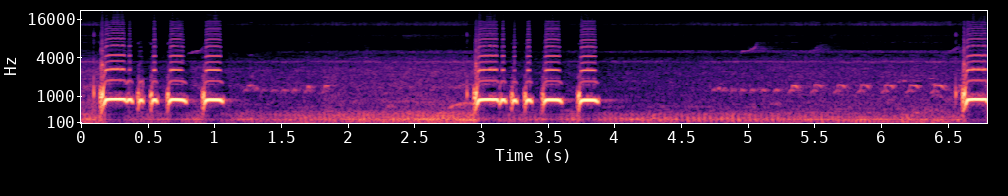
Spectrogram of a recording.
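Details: Loud-voiced zebra dove repeating its cooing phrase three times, each a burst of four or five staccato level coos, with gaps between filled by soft twittering from another bird and low background rumble.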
